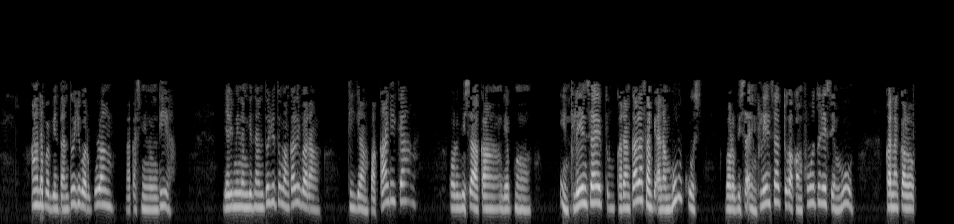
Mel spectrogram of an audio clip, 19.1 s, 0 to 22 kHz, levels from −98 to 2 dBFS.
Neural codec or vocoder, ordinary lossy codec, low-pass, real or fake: codec, 16 kHz in and 24 kHz out, 2.2 kbps, FireRedTTS-2 codec; MP3, 24 kbps; 7.2 kHz; fake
